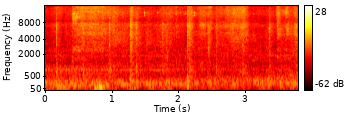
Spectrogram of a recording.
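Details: Diesel heater indoors on a Chinese power supply with battery backup, about 2 minutes into a cold start at 6–7°C, set to high: soft, sharp dosing pump ticks roughly every half second over a low fan hum; normal knocking only while lighting.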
